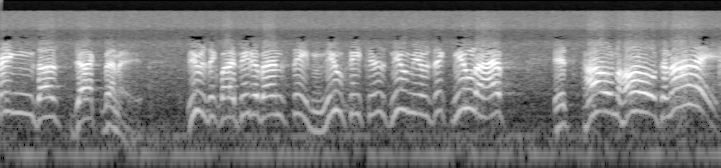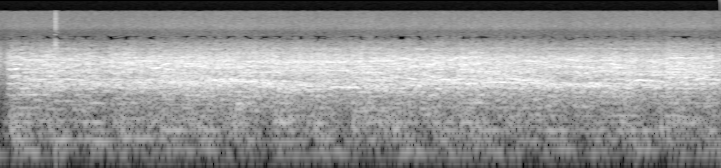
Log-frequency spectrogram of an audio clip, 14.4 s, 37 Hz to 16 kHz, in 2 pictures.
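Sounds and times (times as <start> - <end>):
speech: 0.1 - 7.9
large crowd roaring and cheering: 7.2 - 14.4.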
